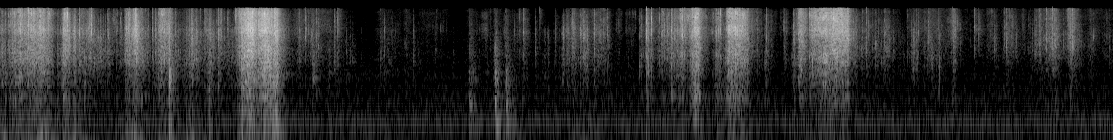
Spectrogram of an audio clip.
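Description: Wax paper crinkles and rustles in quiet, intermittent bursts of crackling, with softer handling noises between them and no talk.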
